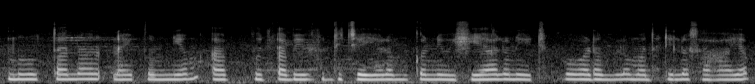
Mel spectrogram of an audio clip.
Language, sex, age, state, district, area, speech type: Telugu, female, 18-30, Telangana, Jayashankar, urban, spontaneous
